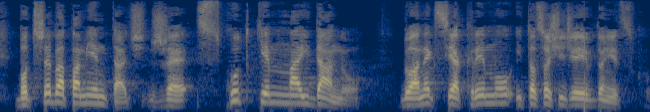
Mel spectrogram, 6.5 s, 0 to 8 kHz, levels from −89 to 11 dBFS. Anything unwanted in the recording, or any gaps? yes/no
no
